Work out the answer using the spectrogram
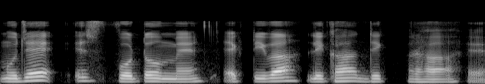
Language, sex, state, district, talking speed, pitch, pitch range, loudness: Hindi, male, Madhya Pradesh, Dhar, 110 wpm, 140 Hz, 130-150 Hz, -19 LUFS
